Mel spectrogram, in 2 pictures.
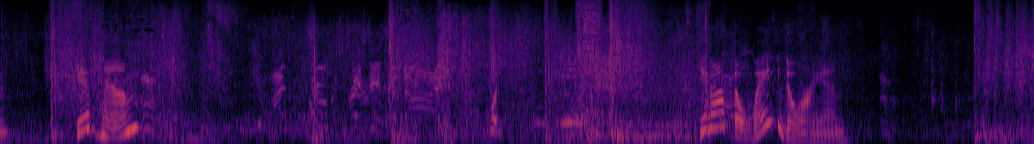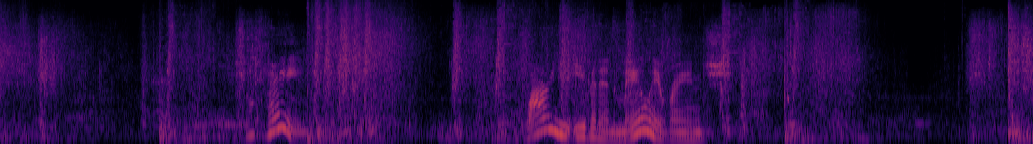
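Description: Magic blasts whoosh and crackle.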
